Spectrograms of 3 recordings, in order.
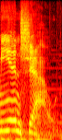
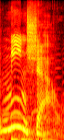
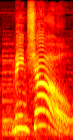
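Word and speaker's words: Mienshao: Another pair of evolutionarily linked Pokemon that I pronounced wrong are Mienfoo and Xiao. Apparently, the official pronunciation is Mienfoo and Xiao. Mienfoo. Xiao. This was news to me.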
